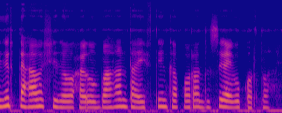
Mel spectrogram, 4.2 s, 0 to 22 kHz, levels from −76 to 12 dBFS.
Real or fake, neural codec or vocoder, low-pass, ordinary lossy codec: fake; codec, 44.1 kHz, 2.6 kbps, SNAC; none; none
